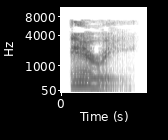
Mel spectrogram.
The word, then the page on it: eyry: British English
